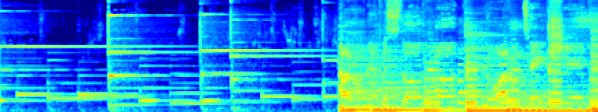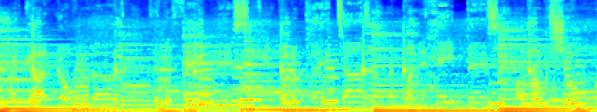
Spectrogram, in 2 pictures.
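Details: A few bright glockenspiel-like notes ring out alone, then a loud band with deep bass and steady beats takes over. No bird or other animal voice can be picked out.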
